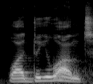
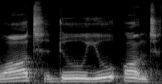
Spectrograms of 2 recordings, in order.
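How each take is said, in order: First: Said in the usual way. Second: What do you want? drawn out word by word, very slow; slow teacher's repeat; very slow drill. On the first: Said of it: "What do you want? (repeated slowly)". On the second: Shown as a demonstration. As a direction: stretch each word so students can repeat. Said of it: "What do you want? (first take)".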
